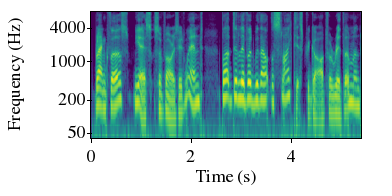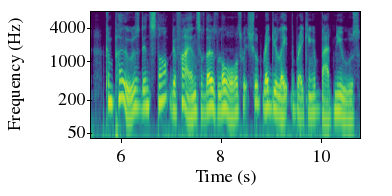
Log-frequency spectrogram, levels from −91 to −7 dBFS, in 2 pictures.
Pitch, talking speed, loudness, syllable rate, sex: 150 Hz, 180 wpm, -21 LUFS, 4.9 syllables/s, male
